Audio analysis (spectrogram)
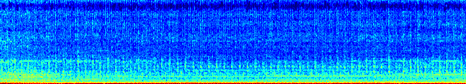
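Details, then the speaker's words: Mazda Miata, before lifter cleaning: steady idle with a light, quick top-end ticking over the engine note. A mechanic judged it an intake-side cam/lifter tick, typical of a noisy hydraulic lifter. "i'll start it up and show you guys the tick right now and then i guess we'll see if it goes away or not"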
